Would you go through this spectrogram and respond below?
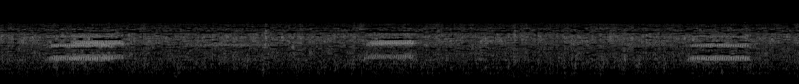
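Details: Loud frogs calling at night in a backyard where deer feed, a dense high-pitched chorus filling the air, with three louder trilled calls standing out, each lasting under a second and spaced about three seconds apart.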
